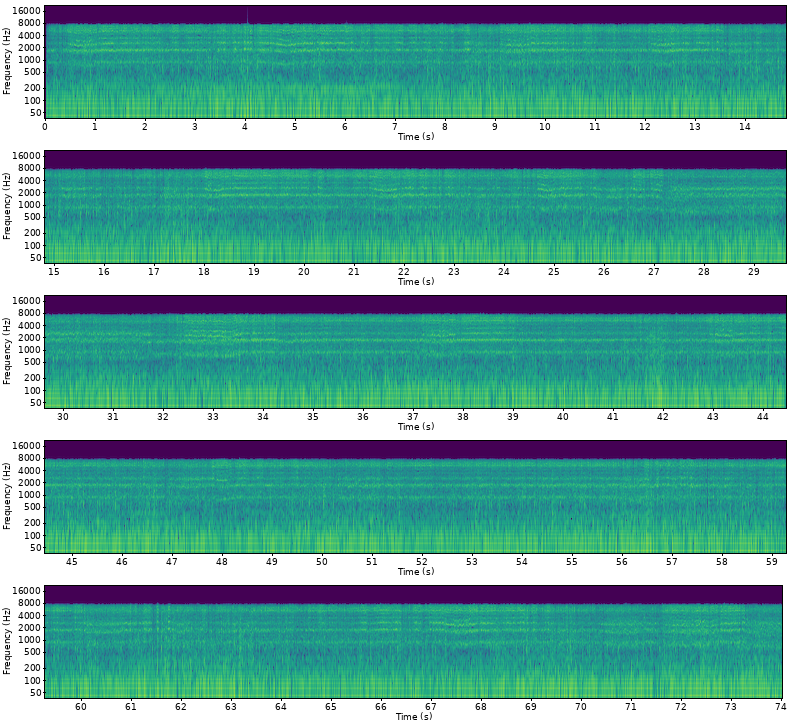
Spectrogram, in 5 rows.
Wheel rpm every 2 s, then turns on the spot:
230, 230, 230, 230, 230, 230, 230, 230, 230, 230, 230, 230, 230, 210, 200, 200, 210, 230, 230, 230, 230, 230, 230, 230, 230, 240, 230, 230, 230, 230, 230, 230, 240, 230, 230, 220, 210.
none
